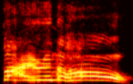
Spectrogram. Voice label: fire, grunt; nimble grunt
